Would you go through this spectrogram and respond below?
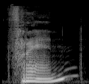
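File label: Hello, Khajiit female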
